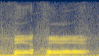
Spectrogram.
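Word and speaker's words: Bò Kho: okay okay okay so the stew is pronounced bak ha she is really really nice here and a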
